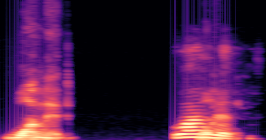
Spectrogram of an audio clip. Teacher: Là người Anh người ta đọc vậy, còn người Mỹ lại chữ tờ tiếp. Nếu mà chữ tờ kế bên chữ N thì người ta bỏ chữ tờ luôn.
